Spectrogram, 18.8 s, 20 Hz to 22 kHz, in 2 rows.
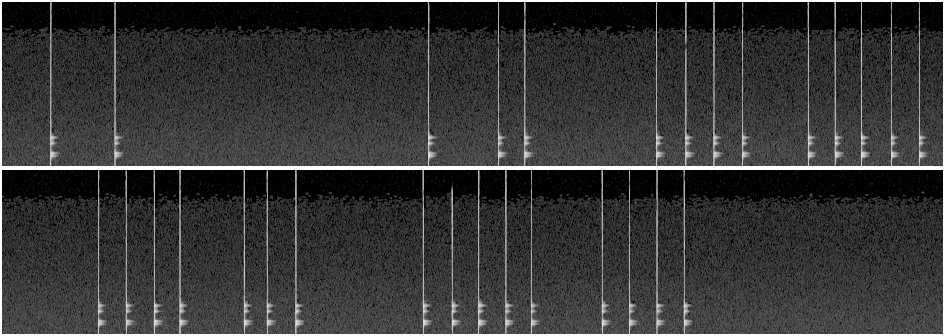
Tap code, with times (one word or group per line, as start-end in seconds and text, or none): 0.5-1.2 A
4.3-16.3 BUSY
